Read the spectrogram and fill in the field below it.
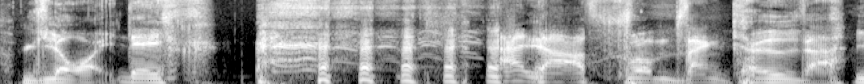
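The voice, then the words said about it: Put-on Vancouver accent. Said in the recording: “How do you do a Vancouver accent? ... You say a boot, don't you?”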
